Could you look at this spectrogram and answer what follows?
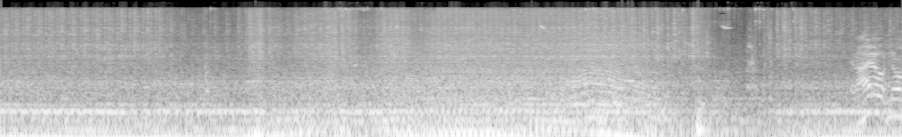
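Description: A truck engine runs after a cold start with a steady low drone and rumble, close and fairly loud, while a person talks over it.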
